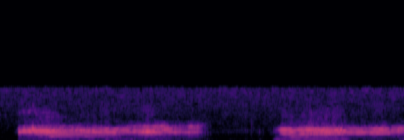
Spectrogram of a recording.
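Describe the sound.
Goats bleat as they are called together: two long, wavering, nasal bleats separated by a short pause, loud and clear with no talk.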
